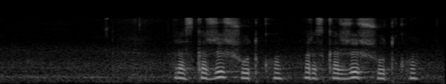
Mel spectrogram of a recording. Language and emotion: Russian, neutral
